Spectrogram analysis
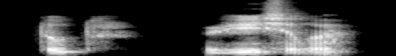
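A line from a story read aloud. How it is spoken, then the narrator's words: Gloomy declaration. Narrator (Russian): мрачно заявил он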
